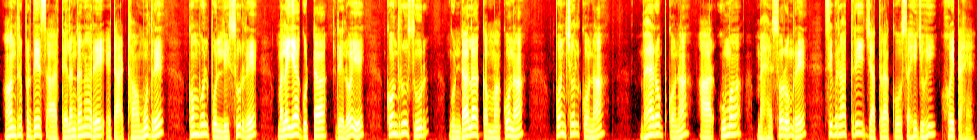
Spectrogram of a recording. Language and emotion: Santali, neutral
